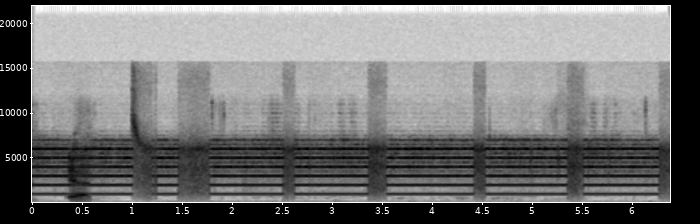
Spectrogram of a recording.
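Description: A steady high-pitched electronic tone with a ladder of overtones, a weird noise from a faulty microphone on a video call, broken by soft crackles about once a second.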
